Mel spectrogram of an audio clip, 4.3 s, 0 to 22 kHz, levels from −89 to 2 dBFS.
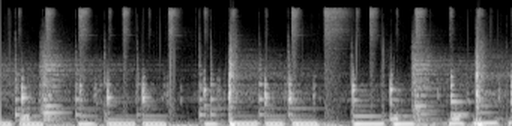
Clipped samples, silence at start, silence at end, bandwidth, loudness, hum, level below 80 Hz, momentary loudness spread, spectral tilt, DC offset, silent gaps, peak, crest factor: under 0.1%; 0 s; 0 s; 17 kHz; -16 LUFS; none; -18 dBFS; 6 LU; -6.5 dB/octave; under 0.1%; none; 0 dBFS; 14 dB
